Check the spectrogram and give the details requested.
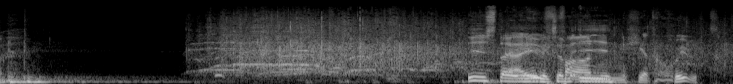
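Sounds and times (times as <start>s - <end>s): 
audience cheering: 1.8s - 7.3s
speech: 4.7s - 7.1s.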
